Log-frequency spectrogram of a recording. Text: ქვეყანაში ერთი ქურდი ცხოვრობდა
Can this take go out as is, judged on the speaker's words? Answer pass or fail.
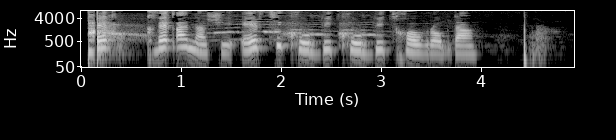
fail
